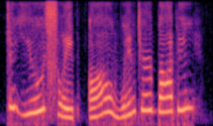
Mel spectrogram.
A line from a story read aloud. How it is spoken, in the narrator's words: He asked eagerly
